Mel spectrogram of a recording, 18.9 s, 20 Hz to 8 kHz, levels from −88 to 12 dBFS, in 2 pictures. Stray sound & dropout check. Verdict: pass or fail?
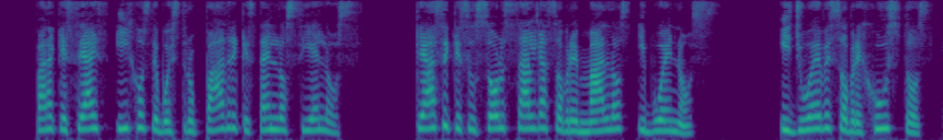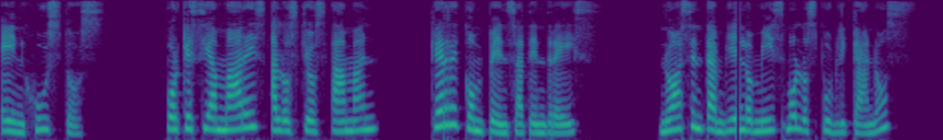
fail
